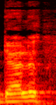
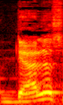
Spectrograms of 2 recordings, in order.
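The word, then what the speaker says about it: Dallas: California जा रही हूँ, डैलस। हाँ, एक तो डैलस होता है, डलास नहीं होता है। पहले जो आपकी प्रोनाउंसिएशन है ना वो सही कर लीजिए। इट इज़ नॉट डलास, इट इज़ डैलस, सबसे पहली बात तो।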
